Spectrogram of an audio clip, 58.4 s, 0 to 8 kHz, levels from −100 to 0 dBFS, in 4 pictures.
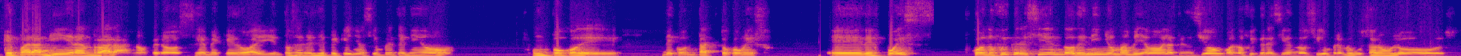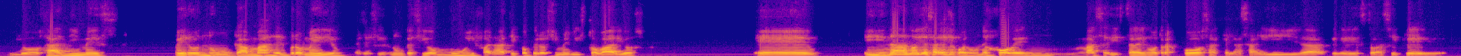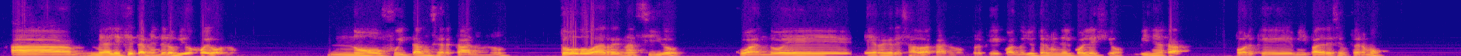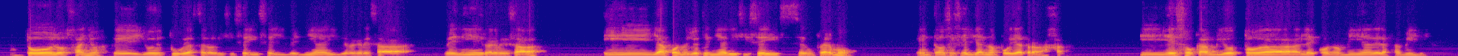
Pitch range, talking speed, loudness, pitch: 115-175 Hz, 165 wpm, -18 LUFS, 135 Hz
